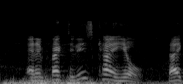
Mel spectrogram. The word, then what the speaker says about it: Cahill: And he forwarded through me an excerpt of a text he had with Andrew Cahill, and they pronounce it Cahill, as in Tim Cahill, the former Australian football player.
